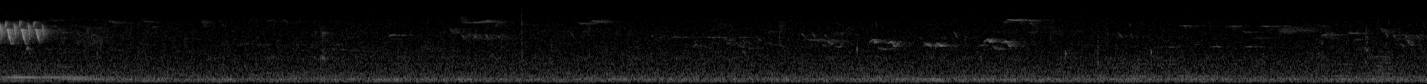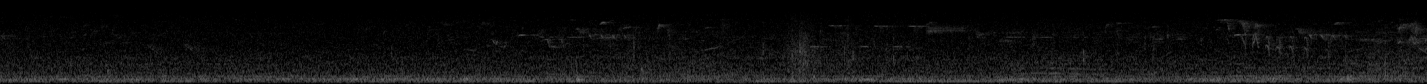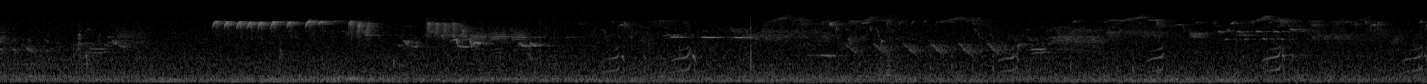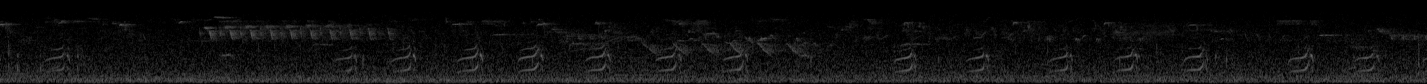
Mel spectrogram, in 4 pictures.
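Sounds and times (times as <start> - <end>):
birds high song phrases: 0.0 - 1.2.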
